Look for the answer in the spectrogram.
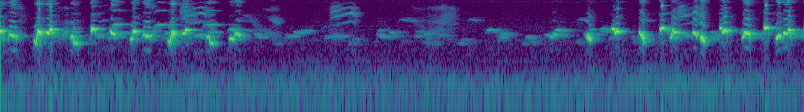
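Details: Yellow-vented bulbul with a clear-voiced long 'ropel' trill, used to train caged bulbuls. Quick warbled, chuckling notes in a burst, a quiet stretch of sparse soft notes, then another lively bubbling run.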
